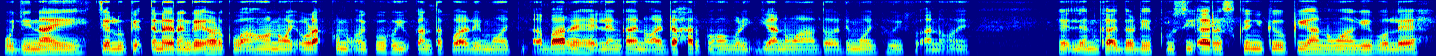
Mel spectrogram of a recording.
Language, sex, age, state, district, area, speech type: Santali, male, 18-30, Jharkhand, Pakur, rural, spontaneous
